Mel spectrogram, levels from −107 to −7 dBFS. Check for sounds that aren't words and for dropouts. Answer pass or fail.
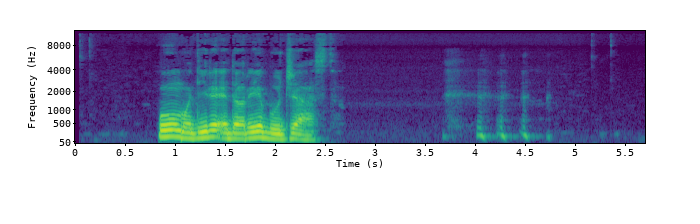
fail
